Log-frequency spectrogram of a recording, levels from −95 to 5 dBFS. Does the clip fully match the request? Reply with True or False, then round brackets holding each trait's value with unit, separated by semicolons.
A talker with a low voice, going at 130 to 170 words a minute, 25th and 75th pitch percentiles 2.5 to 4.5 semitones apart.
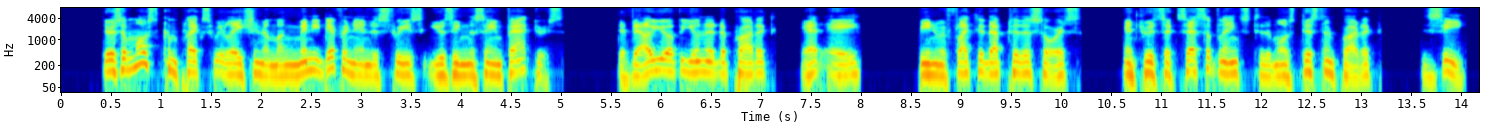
True (115 Hz; 165 wpm; 3.9 semitones)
